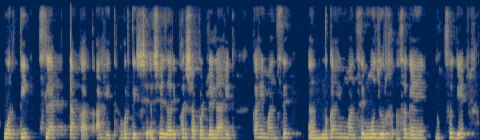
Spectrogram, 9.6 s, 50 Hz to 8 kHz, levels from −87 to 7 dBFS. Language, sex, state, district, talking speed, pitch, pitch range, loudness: Marathi, female, Maharashtra, Pune, 110 wpm, 210 Hz, 200-220 Hz, -16 LUFS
